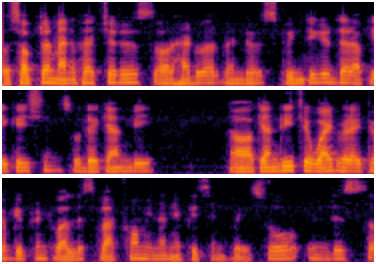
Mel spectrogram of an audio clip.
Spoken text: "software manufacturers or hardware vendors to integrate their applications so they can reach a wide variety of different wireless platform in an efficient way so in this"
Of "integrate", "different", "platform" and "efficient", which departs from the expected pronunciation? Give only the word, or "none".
efficient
